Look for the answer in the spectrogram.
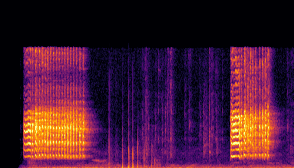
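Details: Bar-winged prinia singing loudly: two bursts of rapid, buzzy, high-pitched trills, each about a second long, with a few faint clicks and chips in the gap between them.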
